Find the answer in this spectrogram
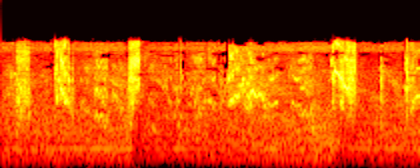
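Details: Budgerigars giving a mating sound meant to stimulate breeding: bursts of harsh, high squawks and scratchy warbles in uneven clusters, with brief quieter gaps.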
